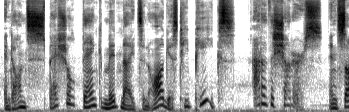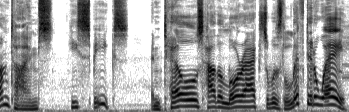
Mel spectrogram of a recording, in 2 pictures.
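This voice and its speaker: A man narrating a children's storybook in an expressive, theatrical way. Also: fairly high pitch, takes it slowly. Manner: dramatic, theatrical.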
